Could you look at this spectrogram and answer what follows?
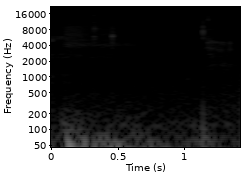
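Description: A computer mouse clicks twice, close and sharp, with a short gap between the clicks, over a quiet room.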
